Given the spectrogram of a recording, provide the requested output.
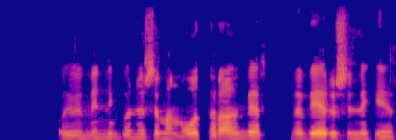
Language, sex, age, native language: Icelandic, female, 60-69, Icelandic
